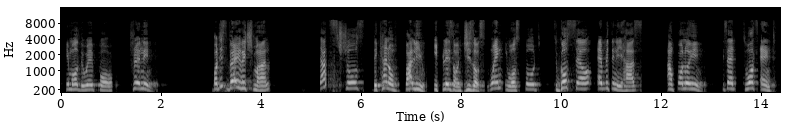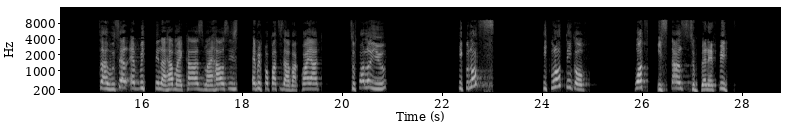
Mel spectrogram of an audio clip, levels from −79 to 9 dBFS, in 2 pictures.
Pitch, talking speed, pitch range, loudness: 230 Hz, 150 wpm, 200-255 Hz, -26 LUFS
